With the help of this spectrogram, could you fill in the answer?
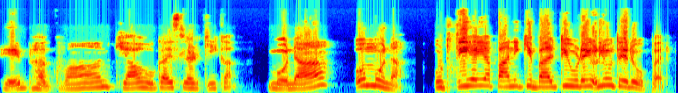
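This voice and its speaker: A woman's voice: medium pitch, measured pace, dry recording, natural voice. A woman voicing an exasperated, scolding middle-aged mother. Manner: nagging, exasperated.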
